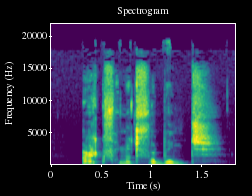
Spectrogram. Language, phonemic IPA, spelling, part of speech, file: Dutch, /ˈɑrk vɑn(ɦ)ɛt vərˈbɔnt/, Ark van het Verbond, proper noun, Nl-Ark van het Verbond.ogg
- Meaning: Ark of the Covenant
